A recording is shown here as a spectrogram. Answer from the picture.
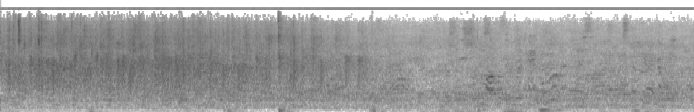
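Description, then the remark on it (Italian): An audience applauds steadily for about ten seconds, a dense, even wash of many hands clapping at a consistent loudness, with faint murmuring voices underneath. “Fatogli un applauso, da, se lo merita.”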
